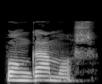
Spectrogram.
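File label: "pongamos", Spanish; verb-conjugator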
